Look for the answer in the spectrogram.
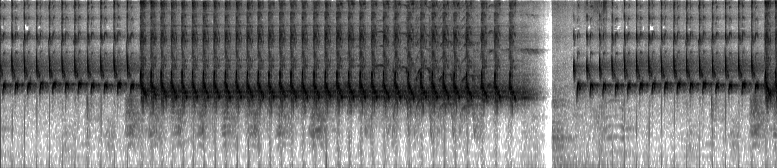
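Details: Black-winged myna song played loud to get other mynas singing: an unbroken, very fast chattering trill of dense repeated notes, a brief gap, then the rapid chatter resumes.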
